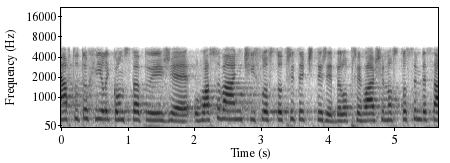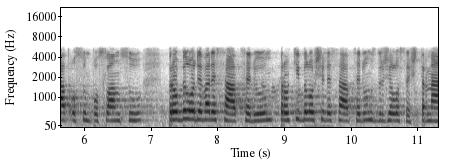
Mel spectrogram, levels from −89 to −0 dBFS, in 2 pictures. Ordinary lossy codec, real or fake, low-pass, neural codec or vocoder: Opus, 32 kbps; real; 5.4 kHz; none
